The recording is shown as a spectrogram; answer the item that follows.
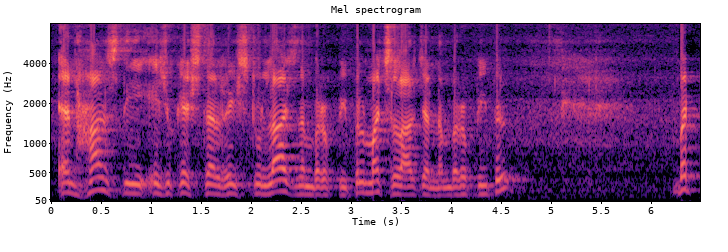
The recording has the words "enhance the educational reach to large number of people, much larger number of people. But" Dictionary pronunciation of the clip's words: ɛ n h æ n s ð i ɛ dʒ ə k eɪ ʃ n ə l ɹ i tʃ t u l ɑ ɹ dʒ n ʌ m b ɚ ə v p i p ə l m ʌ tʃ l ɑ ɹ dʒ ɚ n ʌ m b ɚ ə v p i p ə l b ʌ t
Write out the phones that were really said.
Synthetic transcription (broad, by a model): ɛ n h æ n s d i ɛ dʒ ə k eɪ ʃ n ə l ɹ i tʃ t u l ɑ ɹ dʒ n ʌ m b ɚ ə v p i p ə l m ʌ tʃ l ɑ ɹ dʒ ɚ n ʌ m b ɚ ə v p i p ə l b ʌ t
